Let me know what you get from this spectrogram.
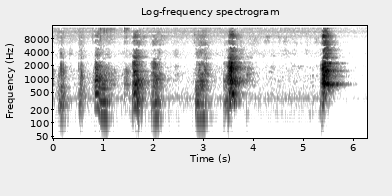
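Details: Trey the corgi barks at a springy doorstop he has just discovered and dislikes; short sharp barks and gruff yaps come in irregular bursts, with a longer pause before a final loud bark.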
